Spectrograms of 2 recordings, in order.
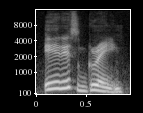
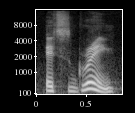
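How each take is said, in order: First: It is said as two separate full words. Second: It is shortened into one contracted syllable. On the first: "it is green, é verde" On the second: "Fica it's"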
